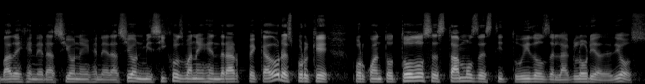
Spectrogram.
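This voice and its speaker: At a fairly brisk speed, a man talks with pitch that shifts in an ordinary way. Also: very clean recording, silent background. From Mexico (Oaxaca family, raised in State of Mexico). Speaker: pastor. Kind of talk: sermon. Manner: halting, with frequent self-corrections.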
